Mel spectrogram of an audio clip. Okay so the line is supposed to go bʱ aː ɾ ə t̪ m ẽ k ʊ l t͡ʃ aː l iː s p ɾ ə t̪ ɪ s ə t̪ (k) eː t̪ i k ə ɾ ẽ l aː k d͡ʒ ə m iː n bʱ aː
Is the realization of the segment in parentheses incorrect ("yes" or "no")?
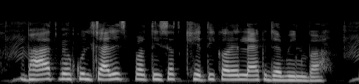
yes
